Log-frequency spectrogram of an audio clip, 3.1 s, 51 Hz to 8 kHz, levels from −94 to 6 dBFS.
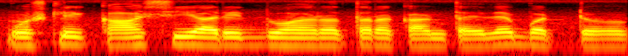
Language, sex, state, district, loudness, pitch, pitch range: Kannada, male, Karnataka, Mysore, -19 LUFS, 135 Hz, 135-140 Hz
